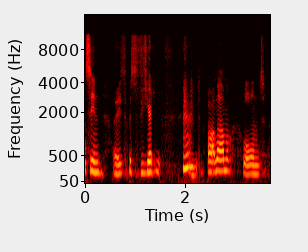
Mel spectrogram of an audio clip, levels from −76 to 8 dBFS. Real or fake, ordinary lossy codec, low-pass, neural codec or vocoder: fake; none; 10.8 kHz; codec, 16 kHz in and 24 kHz out, 0.4 kbps, LongCat-Audio-Codec, four codebook decoder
